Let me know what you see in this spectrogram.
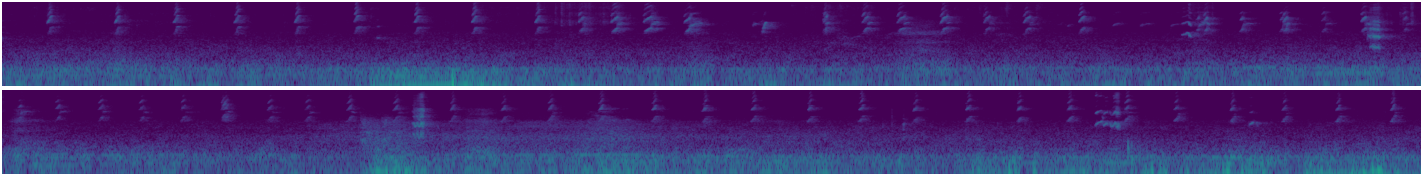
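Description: Birds chirping: a steady run of short high chirps, about three a second, broken by a few louder, sharper calls, with a couple of low rumbles in the background.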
